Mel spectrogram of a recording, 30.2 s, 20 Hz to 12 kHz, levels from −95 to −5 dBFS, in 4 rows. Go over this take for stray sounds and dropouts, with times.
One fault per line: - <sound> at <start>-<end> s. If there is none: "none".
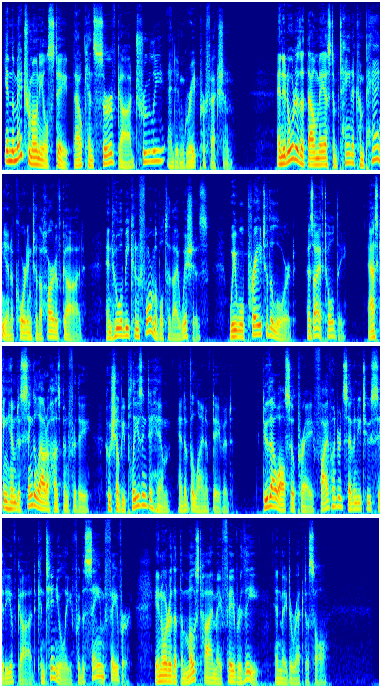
none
